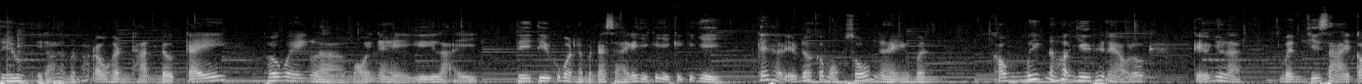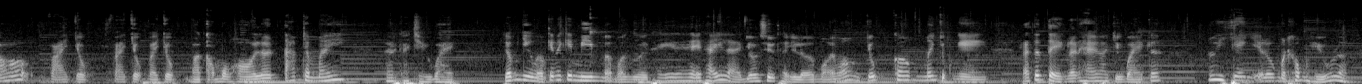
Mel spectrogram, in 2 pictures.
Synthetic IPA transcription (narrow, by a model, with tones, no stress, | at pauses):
t̪i˧əwt̪ʰi˨˩ɗɔ˨˦laː˨˩mi̟˨˩ɓt̚ɗə˨˩whï˨˩ŋ̟t̪ʰa˨˩jŋ̟ɗɨ˨˩əkːaː˨˦j | t̪ʰɔː˨˦jkwɛ˧nlaː˨˩mo̰˧˥˨jŋa˨˩jɣi˧la̰ː˧˨j | t̪i˧t̪i˧wku˧˩əmï̟˩aː˨˩mï̟˨˩ɗa̰ː˧˥saː˨˩jkaː˨˦zi˨˩kaː˨˦zi˧˨˩kaː˨˦jkaː˨˦jzi˨˩ | kaː˨˦jt̪ʰəː˨˩ɗḭ˧˩əmɗɔ˨˦kɔ˨˦mo˨˩t̚so˨˦ŋa˨˩jmï˨˩ŋ̟ | xə˧wŋ͡mɓi˦˥ət̚nɔ˨˦ɲɨ˧t̪ʰe˨˦naː˨˩wlu˧ən | ki˧˩əwɲɨ˧laː˨˩ | mï˨˩ŋ̟t͡ɕḭ˧˩saː˨˩jkɔ˨˦vaː˨˩jt͡ɕʊ˨˩k͡p̚vaː˨˩jt͡ɕʊ˨˩k͡p̚vaː˨˩jt͡ɕʊ˨˩k͡p̚maː˨˩kɔ̰˧˨wŋ͡mmo˨˩k͡p̚ho˨˩jle˧nt̪aː˨˦mt͡ɕa˧mːə˨˦jle˧nkaː˨˧˦t͡ɕḭ˧˨əwɓaː˨˩k̚ | zə˨˦wŋ͡mɲɨ˧maː˨˩a˨˦ma˨˦kaː˨˦jmi˧mːaː˨˩mɔ̰˧˨jŋɨ˨˩əjt̪ʰa˧jt̪ʰə˨˦jlaː˨˩zo˧jsi˧əwt̪ʰḭ˧˨lɨ̰˧˨əmɔ̰˧˨jmɔ˨˦n˨˩t͡ɕʊ˦˥k͡p̚kɔ˨˦ma˨˦jt͡ɕʊ˨˩k͡p̚ŋaː˨˩n | zaː˧˥t̪ï˨˦ŋ̟t̪i˨˩ənle˧nɦaː˧jɓaː˧t͡ɕḭ˧˨əwɓaː˨˩k̚ʔaː˨˦ | nɔ˨˦hi˧˩t͡ɕɛ˧ŋzḭ˧˨lu˧ənmï˨˩ŋ̟xə˧wŋ͡mhi˧˩əwlaː˨˩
